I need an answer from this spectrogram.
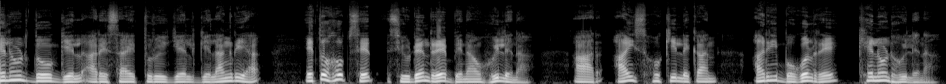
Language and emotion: Santali, neutral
